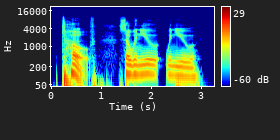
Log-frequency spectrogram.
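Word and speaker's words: טוב: tov and Tov now you could just phonetically say t-o-v t as in Tom o v is in in Valerie t-o-v Tove so when you when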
